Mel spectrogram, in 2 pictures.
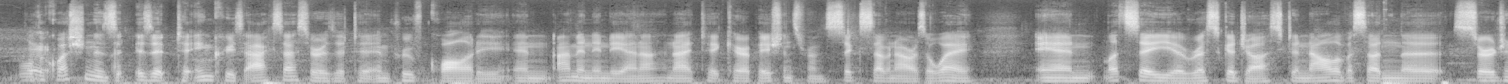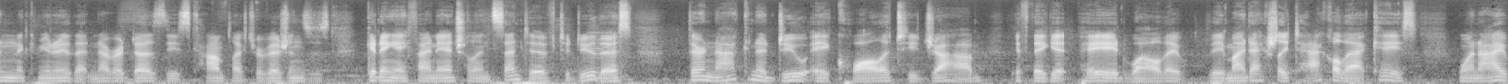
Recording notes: recorded at the 2021 AAHKS Annual Meeting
